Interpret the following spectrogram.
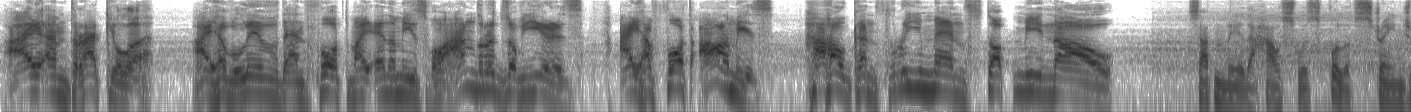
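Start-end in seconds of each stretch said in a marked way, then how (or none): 0.0-11.1 loud, slow, menacing vampire count with a final shout; a proud vampire daring his enemies, building to a yell; Dracula boasting. Acted. Dracula taunting the three men, loud and slow.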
